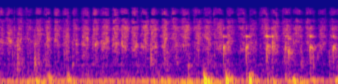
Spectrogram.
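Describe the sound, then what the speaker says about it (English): Light sanding scuffs a plastic tuna fish mold by hand, a steady close rasping rub with a few sharper strokes near the end, no voices. "I've got it dried off, so the first step is going to be some light sanding."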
